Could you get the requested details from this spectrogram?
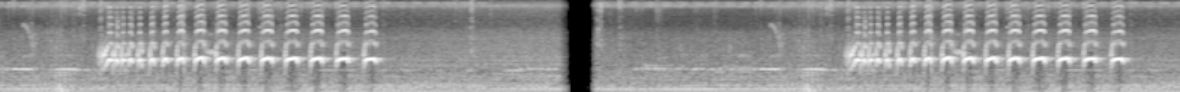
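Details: Local zebra dove call used as a lure to prompt silent doves to answer: a short low tone, then a rapid series of about a dozen clipped, rising cooing notes, with the phrase repeated after a brief silent gap.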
